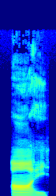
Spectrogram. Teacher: So instead of ah, it's more like I. You notice it's going from an ah to an e sound, I. Real linguists would use the term diphthong, meaning a double vowel sound.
